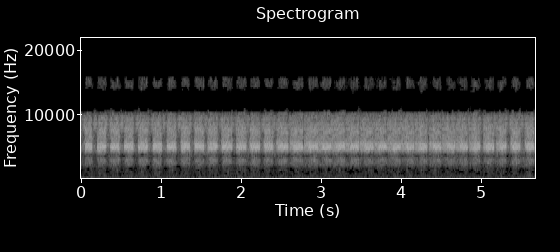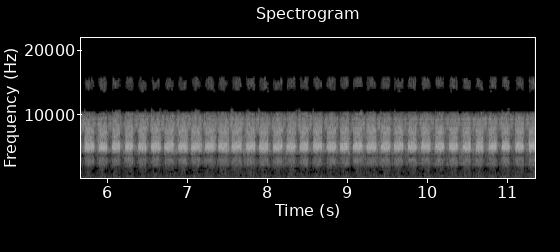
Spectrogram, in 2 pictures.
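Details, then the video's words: Provençal cicadas in summer, southern France, keeping up a loud, piercing buzz pulsed with very even regularity, about three beats a second, briefly smoothing into a continuous drone midway before the throbbing returns. "Canto Cigarra"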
